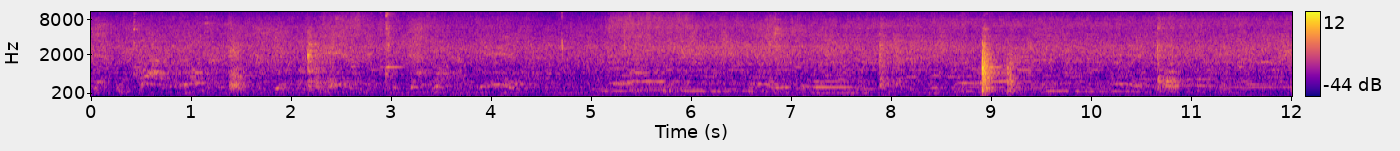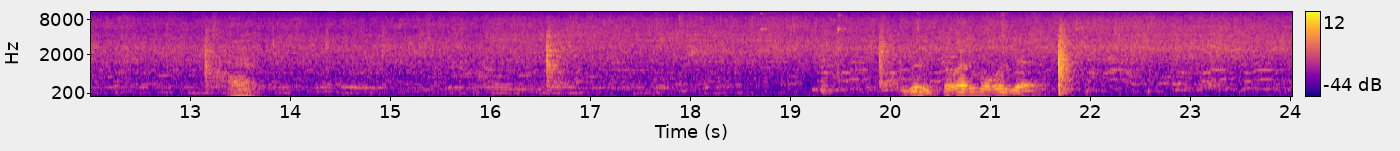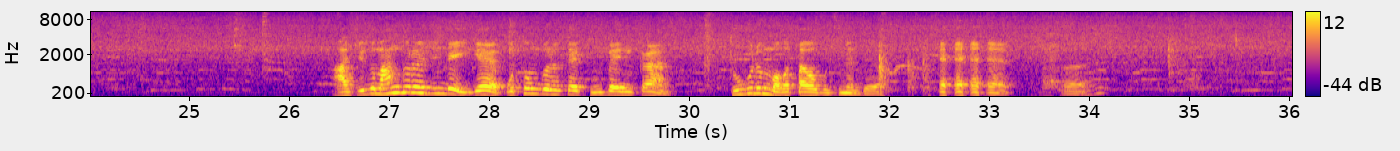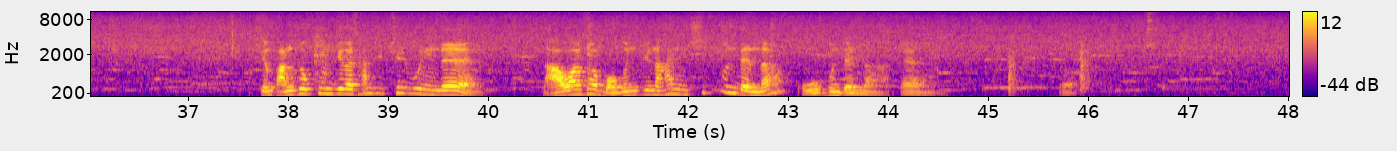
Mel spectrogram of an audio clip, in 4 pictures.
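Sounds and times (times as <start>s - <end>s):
meat sizzling in a pan: 0.0s - 48.0s.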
